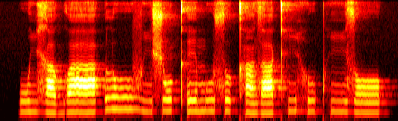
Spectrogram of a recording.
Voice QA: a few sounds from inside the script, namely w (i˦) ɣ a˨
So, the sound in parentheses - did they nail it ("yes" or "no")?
no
